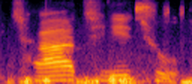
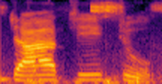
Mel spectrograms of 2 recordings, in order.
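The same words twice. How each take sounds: First: "ছা ছি ছু" slow, with a breathy aspirated chh; aspirated chha. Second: "চা চি চু" with a plain unaspirated ch; "চা চি চু" said with a light, unaspirated ch, as before; plain cha chi chu. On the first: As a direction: draw out "ছা ছি ছু" with a puff of air on each chh. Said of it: "এটা ছয়ের উচ্চারণ হবে". (ধীরে, হাওয়া ছেড়ে মহাপ্রাণ "ছা ছি ছু") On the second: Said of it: "আগে ছিল ... এখন ছা ছি ছু". (সাধারণ চ দিয়ে "চা চি চু") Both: Shown as a demonstration.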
